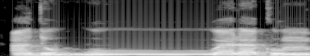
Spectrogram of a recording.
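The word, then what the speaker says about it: عدو ولكم: Perhatikan tanwin bertemu wawu, kita masukin tanwinnya ke huruf wawu yang awalnya tertulisnya aduwun ya, wun. Nah sekarang dimasukin ke wawu terbacanya aduwu. Kemudian didengungkan aduwu, dengung dulu baru ke wa ya, baru ke harokatnya wawu yang kedua.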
